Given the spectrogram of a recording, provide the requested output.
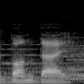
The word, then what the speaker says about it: Bondi: And the right pronunciation is Bondi because it comes from a Bondi Aboriginal word.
